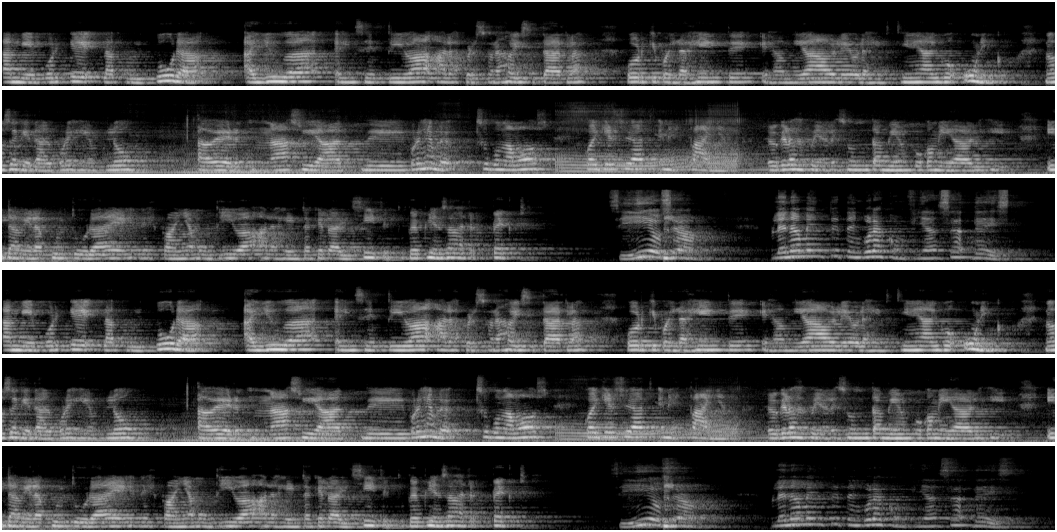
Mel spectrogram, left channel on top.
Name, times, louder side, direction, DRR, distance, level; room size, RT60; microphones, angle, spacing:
voice 1, 0.0-2.0 2.4-11.9 12.5-17.8 18.2-26.2 27.7-27.8, right 1 dB, 10° right, 7 dB, 1.6 m, -20 dB
sound 1, 10.6-15.4 16.0-18.2, left 2 dB, 35° left, 0.8 m, -31 dB
sound 2, 12.3-21.8, left 1 dB, 15° left, 4.0 m, -38 dB
voice 2, 27.2-28.1 28.8-31.1, left 3 dB, 70° left, 8 dB, 1.9 m, -26 dB
26.0 x 20.0 x 9.5 m, 1.3 s
head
